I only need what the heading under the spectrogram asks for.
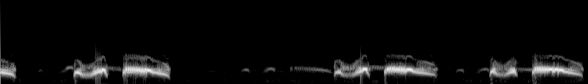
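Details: Mellow repeated cooing from a spotted dove, three phrases each ending in a longer, slightly falling coo, with brief silent gaps and nothing else audible.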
